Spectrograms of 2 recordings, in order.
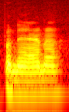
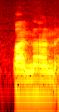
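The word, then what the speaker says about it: バナナ: Oh yeah, by the way, the pronunciation of banana, it's not banana, it's banana. There's something I notice about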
